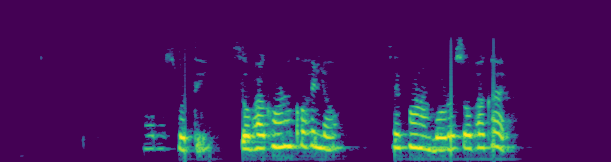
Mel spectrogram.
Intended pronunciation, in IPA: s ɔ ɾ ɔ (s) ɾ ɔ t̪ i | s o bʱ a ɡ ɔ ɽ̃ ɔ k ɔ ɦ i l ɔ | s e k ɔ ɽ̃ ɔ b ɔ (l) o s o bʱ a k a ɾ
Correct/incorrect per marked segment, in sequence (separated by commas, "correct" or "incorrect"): correct, incorrect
